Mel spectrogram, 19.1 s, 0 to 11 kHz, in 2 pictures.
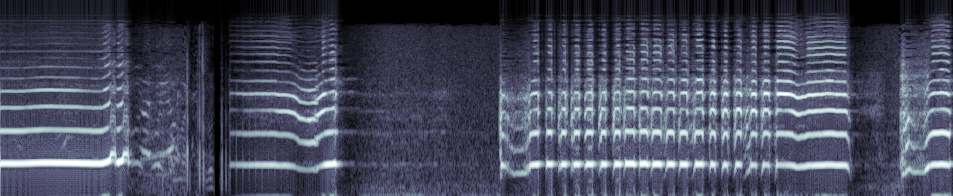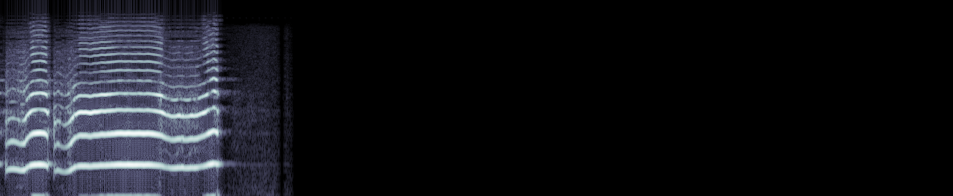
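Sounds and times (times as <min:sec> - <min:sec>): shofar blasts: 0:00.0 - 0:01.4, 0:02.3 - 0:03.7, 0:05.0 - 0:11.9
hiss: 0:03.6 - 0:05.0.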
